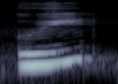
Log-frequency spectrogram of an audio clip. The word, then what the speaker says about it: ы: The Russian will pronounce it as uy. It's very hard to pronounce it in isolation because that letter never stands alone.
